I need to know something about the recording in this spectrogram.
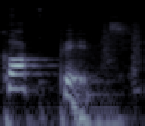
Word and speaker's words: cockpit: A gente usa um O de vovó, o mesmo O que a gente usa em vovó no final, e a gente fala cockpit.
